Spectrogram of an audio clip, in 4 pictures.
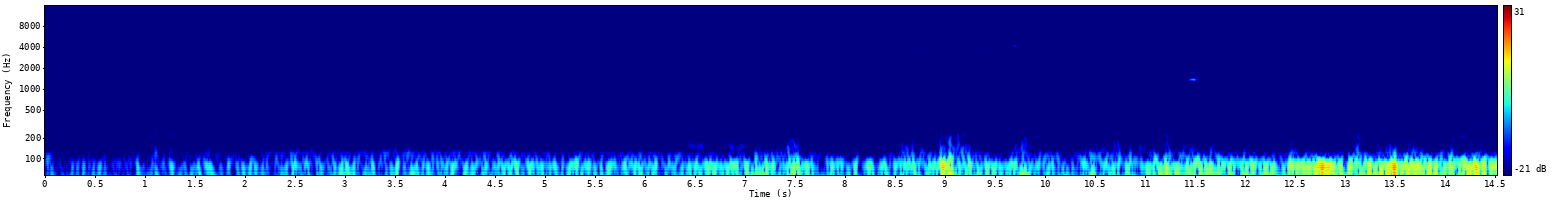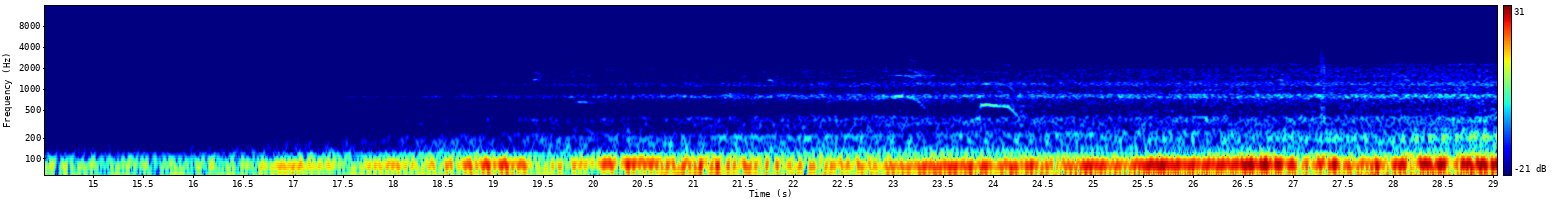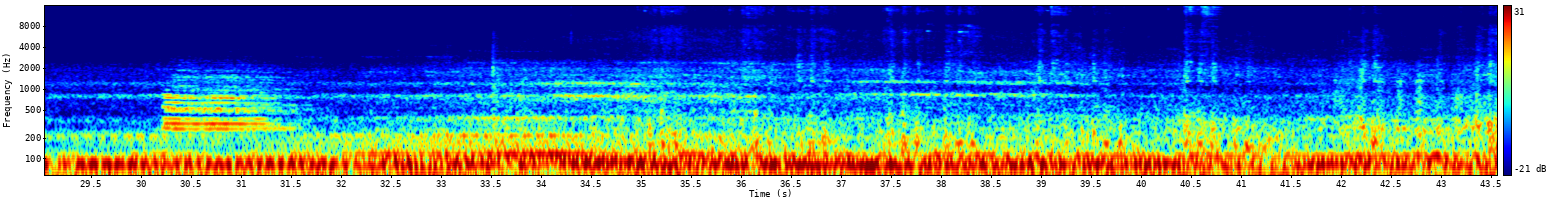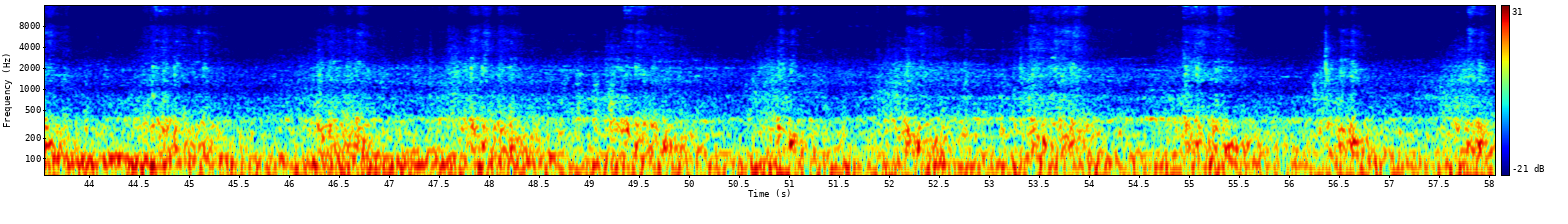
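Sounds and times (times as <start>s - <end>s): diesel locomotive passing: 0.0s - 58.0s
train air horn blast: 30.1s - 40.4s
wheels clattering over rails: 33.2s - 58.0s.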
